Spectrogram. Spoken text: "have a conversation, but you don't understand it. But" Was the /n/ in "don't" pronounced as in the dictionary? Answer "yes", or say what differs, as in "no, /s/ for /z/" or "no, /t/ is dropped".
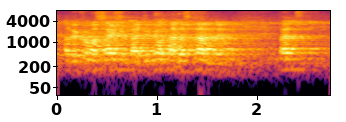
no, /l/ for /n/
